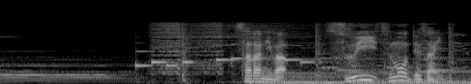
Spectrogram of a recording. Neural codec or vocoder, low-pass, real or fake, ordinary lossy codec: none; 7.2 kHz; real; AAC, 32 kbps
